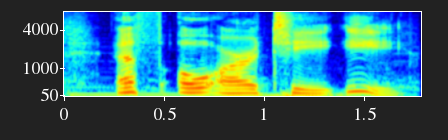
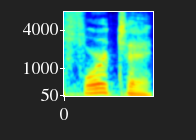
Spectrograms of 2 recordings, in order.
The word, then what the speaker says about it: forte: do you pronounce um f-o-r-t-e oh uh forte yeah well like when it's the last name of will forte yeah um but the uh the original pronunciation is just fort fort oh and forte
